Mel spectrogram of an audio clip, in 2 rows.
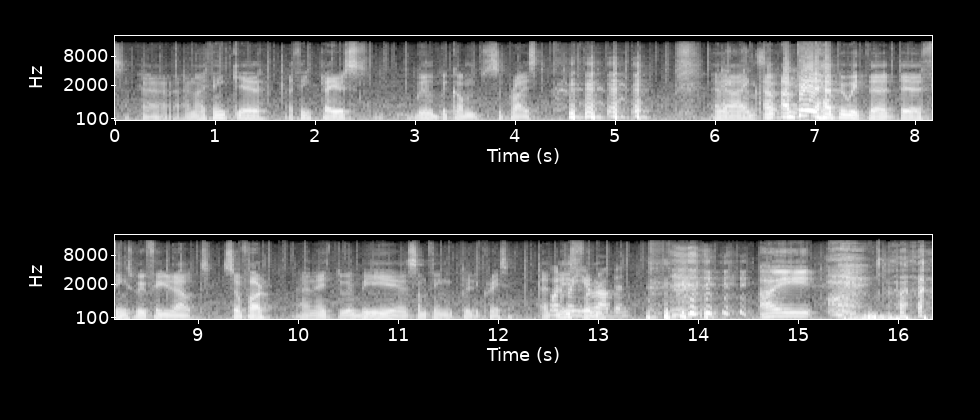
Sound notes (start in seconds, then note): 4.3 laughs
